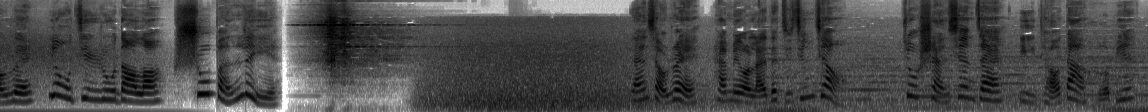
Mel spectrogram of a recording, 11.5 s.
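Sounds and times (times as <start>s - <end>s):
whoosh sound effect: 0.0s - 1.8s, 3.0s - 6.7s
speech: 0.0s - 3.3s, 6.3s - 11.4s.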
